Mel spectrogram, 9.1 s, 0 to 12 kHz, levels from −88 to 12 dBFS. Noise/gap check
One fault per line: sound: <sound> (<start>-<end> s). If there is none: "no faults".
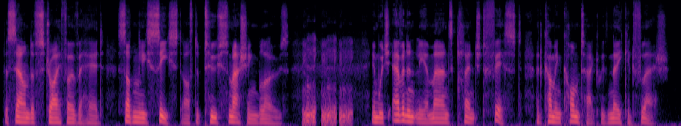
sound: laugh (4.0-4.7 s)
